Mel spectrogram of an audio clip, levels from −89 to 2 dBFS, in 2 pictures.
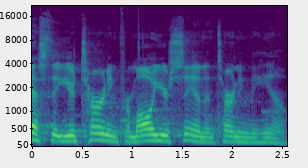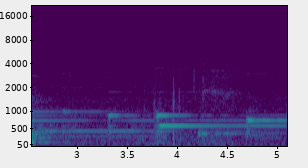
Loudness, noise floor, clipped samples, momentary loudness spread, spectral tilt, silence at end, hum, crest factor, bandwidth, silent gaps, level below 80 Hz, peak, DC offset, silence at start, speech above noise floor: -25 LUFS; -61 dBFS; under 0.1%; 19 LU; -6 dB/octave; 0.35 s; none; 20 dB; 15.5 kHz; none; -72 dBFS; -8 dBFS; under 0.1%; 0 s; 36 dB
